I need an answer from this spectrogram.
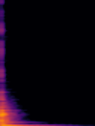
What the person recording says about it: you can hear a slight bit more reverberance in this, but it's not anything like the Brazilian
